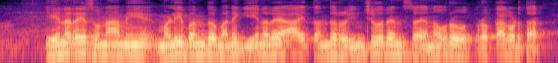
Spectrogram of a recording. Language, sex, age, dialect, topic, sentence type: Kannada, male, 18-24, Northeastern, banking, statement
